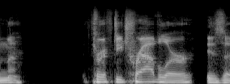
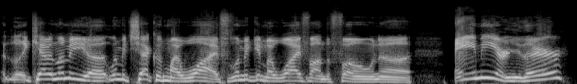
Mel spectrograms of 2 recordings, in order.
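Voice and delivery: put-on manly caller, pitched up; 8 semitones higher than usual. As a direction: play an eager prank caller in a raised manly voice. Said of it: "that was my manly voice".

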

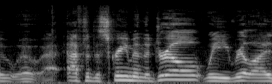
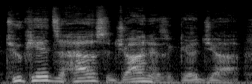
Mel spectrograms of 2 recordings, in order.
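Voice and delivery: movie trailer voice; 5 semitones lower, 5 dB quieter than usual. Shown as a demonstration. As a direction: read it like an epic trailer. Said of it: "I want you to read like the movie trailer guy".

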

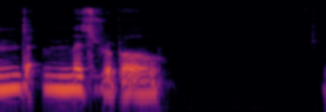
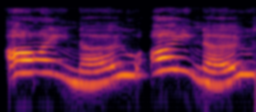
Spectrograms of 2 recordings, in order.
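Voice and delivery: much higher, loud eager cry; sudden excitement; 12 semitones higher, 9 dB louder, slower than usual. A narrator's reading. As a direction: burst out with it. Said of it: "said George suddenly".

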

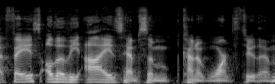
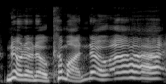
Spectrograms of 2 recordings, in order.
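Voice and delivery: mock panic; 11 semitones higher than usual. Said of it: "he goes like".

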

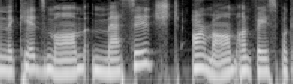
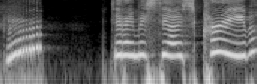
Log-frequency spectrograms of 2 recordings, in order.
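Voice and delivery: put-on very high, slow accented quote with a trilled R; put-on accent, stretched out and high; accent with rolled R; 12 semitones higher, much slower than usual. Co-host showing how the quote goes, exaggerated accent. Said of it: "You didn't roll your R".

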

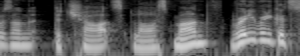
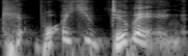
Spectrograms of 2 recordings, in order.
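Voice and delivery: higher-pitched incredulous self-telling-off; mock self-scolding; 6 semitones higher than usual. Host tells themself off for slipping into an accent, mock scolding. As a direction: scold yourself in mock disbelief.

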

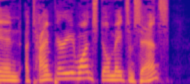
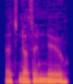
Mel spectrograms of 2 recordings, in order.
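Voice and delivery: low, soft, flat-voiced Rambo line; deadpan Rambo; 10 semitones lower, 6 dB quieter than usual. Mocking Rambo's weary line to the co-hosts, low and soft. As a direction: mutter it like a weary tough guy.

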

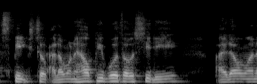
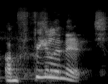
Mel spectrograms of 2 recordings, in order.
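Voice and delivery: much higher, hammed-up ecstatic voice; mock rapture; 13 semitones higher than usual. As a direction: play it like a revival-tent convert feeling the spirit. Mock awakening after coaching joke.

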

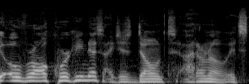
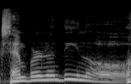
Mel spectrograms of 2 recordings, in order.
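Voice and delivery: comedian character punchline; 4 semitones higher, slower than usual. Retold or imitated. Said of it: "George Lopez meets, uh, Larry the Cable Guy character".

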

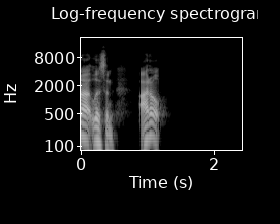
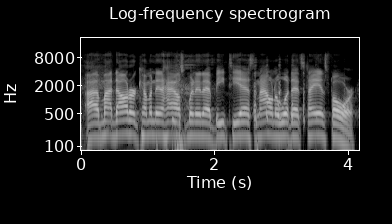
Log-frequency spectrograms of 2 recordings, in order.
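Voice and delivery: higher-pitched Southern parent voice; Southern accent; 5 semitones higher than usual. Pretend. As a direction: play a worried parent with a thick Southern accent. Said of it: "We've done a Southern accent".

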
